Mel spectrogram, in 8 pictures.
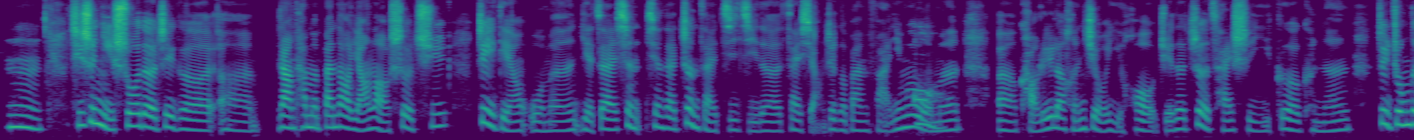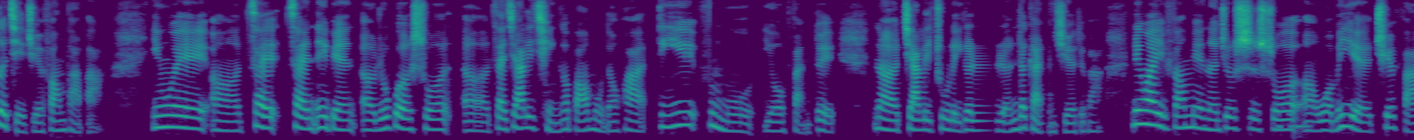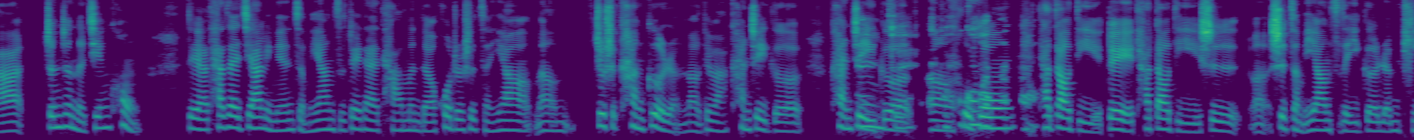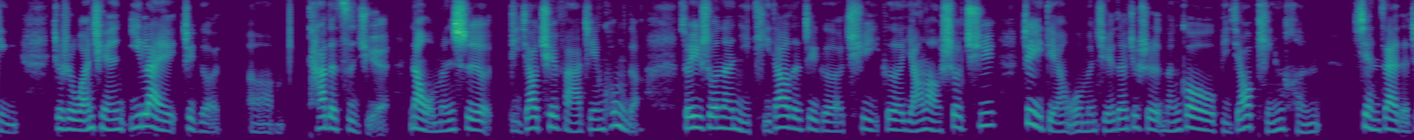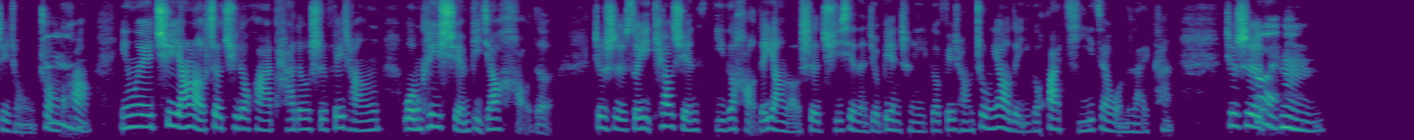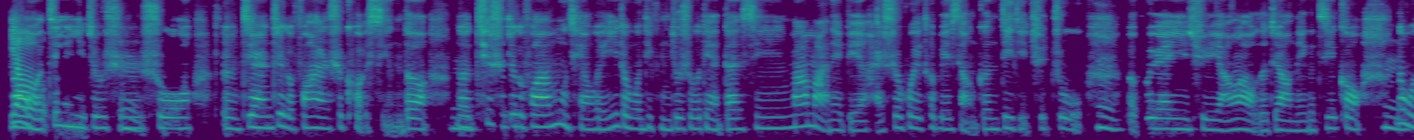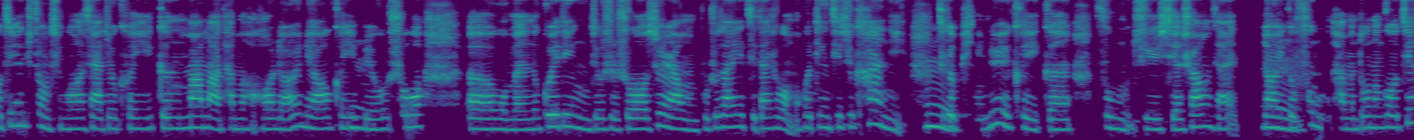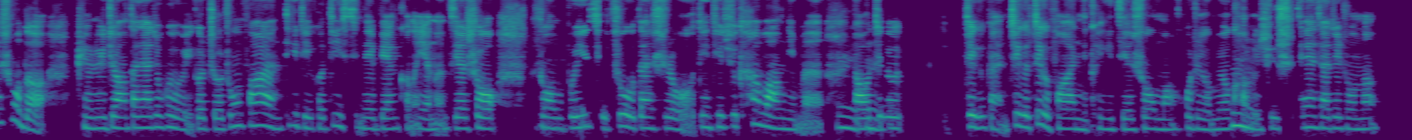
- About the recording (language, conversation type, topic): Chinese, advice, 父母年老需要更多照顾与安排
- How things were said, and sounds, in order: other background noise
